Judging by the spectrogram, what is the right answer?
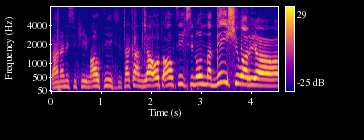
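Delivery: furious, very loud yell rising in pitch. Gamer loses his temper during a match: angry shouting. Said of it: "Bağırma lan milletin içinde!".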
